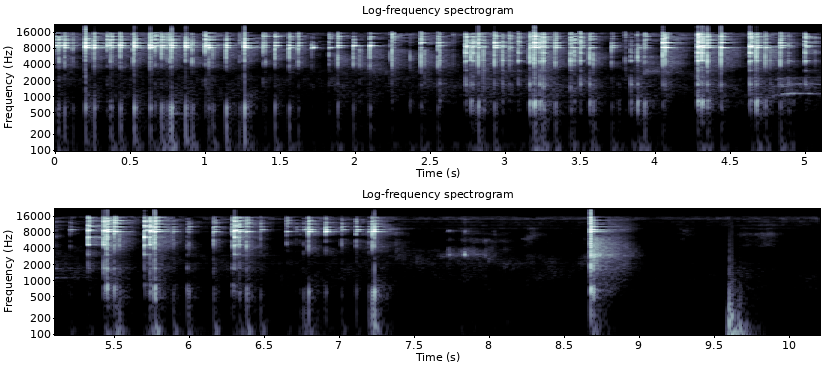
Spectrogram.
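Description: Long nails tap rapidly inside a small, empty, hollow hammered brass singing bowl, making dense, quick, bright clicks with short ringing tones. The bowl is then turned upside down and its outside is tapped. The tapping thins out and ends with two separate louder knocks.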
